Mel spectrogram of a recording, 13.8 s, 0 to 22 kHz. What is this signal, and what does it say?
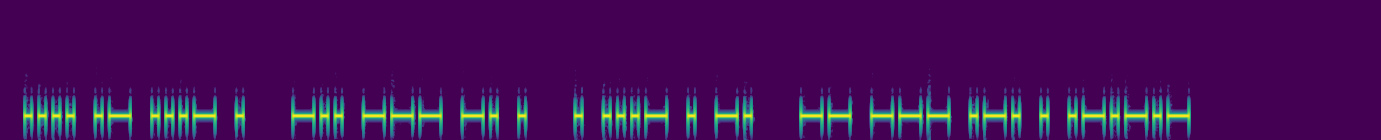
Morse code, heard as a keyed tone, about 17 wpm, 700 Hz. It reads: HAVE DONE EVEN MORE.
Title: Sentences from Top 1000 Words - Review Part 1 - 17wpm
